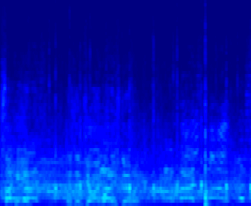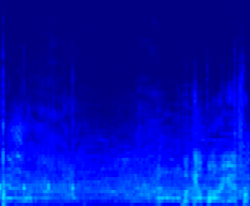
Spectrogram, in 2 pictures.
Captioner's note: crowd chatter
